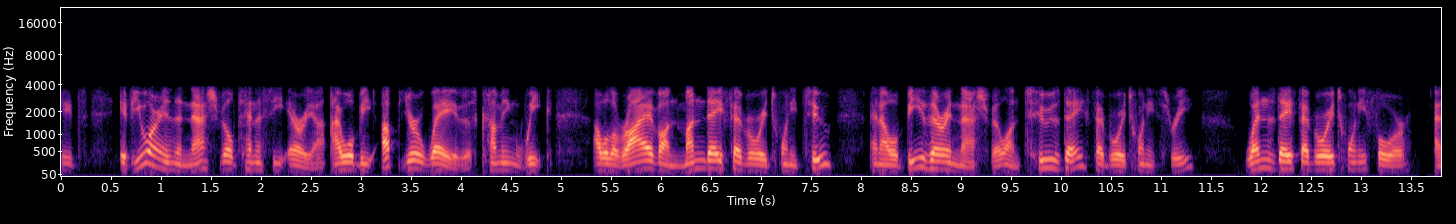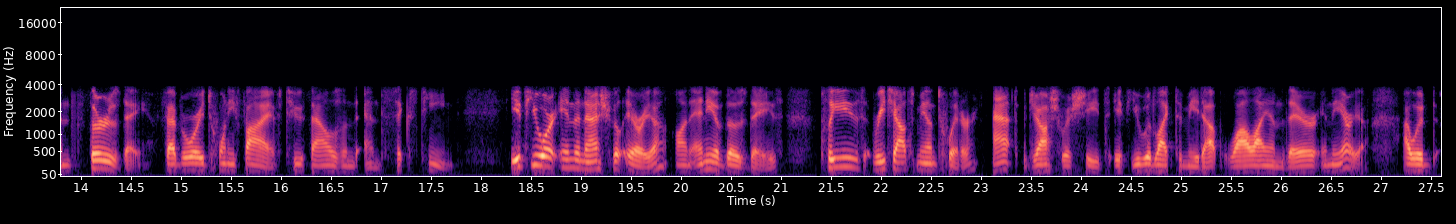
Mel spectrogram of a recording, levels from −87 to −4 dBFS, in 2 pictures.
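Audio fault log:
Nothing stood out on listening to this speech.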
